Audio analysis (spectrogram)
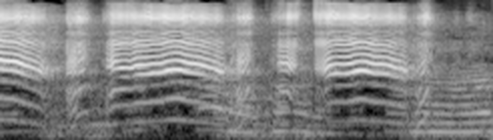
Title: My Sweet & Lovely Baby BOrn After Normal Delivery #newbornbaby #birth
